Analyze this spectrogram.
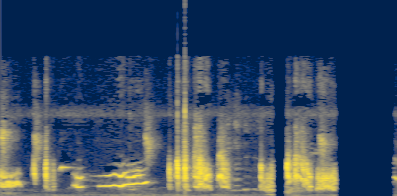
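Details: Young male white-rumped shama of forest stock practising the ngeriwik song, played to spur birds into singing: sliding whistled notes in the first two seconds give way to harsh scratchy bursts and clicking chatter, with short gaps between.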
